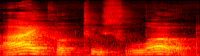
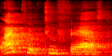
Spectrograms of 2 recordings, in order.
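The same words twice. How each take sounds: First: Slow, lower tortoise voice. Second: Quick, louder rabbit excuse; hurried rabbit. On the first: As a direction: draw each word out like a tortoise. Tortoise Tortuga's slow excuse. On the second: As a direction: rattle it off like a busy rabbit. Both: A narrator's reading.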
